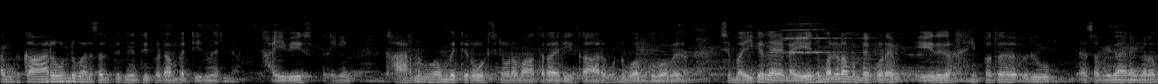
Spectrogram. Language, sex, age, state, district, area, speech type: Malayalam, male, 18-30, Kerala, Idukki, rural, spontaneous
